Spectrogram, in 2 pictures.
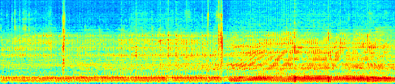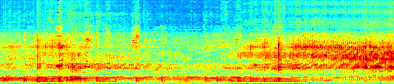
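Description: A small aircraft engine buzzes steadily nearby, growing louder as it revs up.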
